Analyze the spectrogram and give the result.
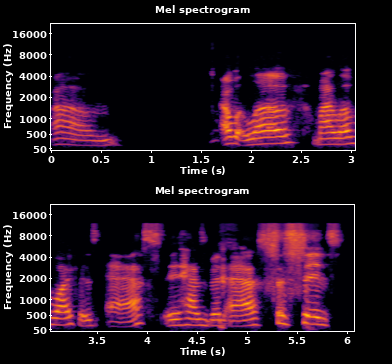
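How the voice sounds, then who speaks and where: This woman in her late twenties is a podcast guest in a casual interview chat, speaking slowly in a mid-range voice with no echo. She's candid and blunt, swearing often, with laughter slipping into her sentences.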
